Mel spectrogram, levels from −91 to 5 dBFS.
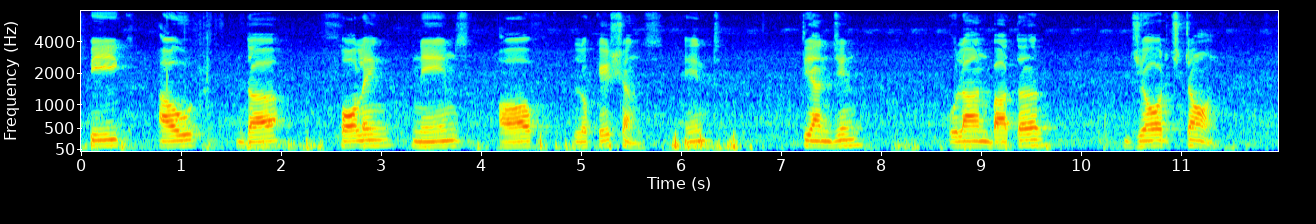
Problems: none marked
